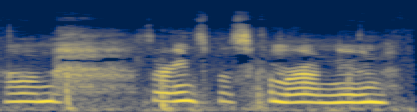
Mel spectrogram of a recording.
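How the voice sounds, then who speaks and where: High-voiced woman out hiking, chatting to her phone as she walks in the woods, laid back. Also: fast, slight background noise, low-quality recording. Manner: relaxed, chatty, thinking aloud while walking. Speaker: long-distance hiker vlogging. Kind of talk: casual spoken trail diary. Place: outdoors on a forest trail.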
